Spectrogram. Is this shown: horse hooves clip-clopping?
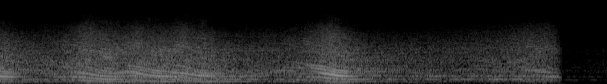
no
